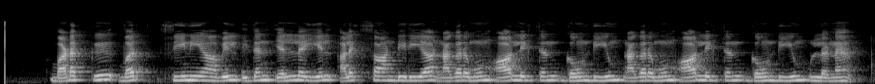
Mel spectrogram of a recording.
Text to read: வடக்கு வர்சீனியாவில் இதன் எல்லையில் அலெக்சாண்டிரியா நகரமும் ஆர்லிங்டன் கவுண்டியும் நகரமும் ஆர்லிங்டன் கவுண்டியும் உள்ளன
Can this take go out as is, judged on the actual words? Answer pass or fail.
pass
